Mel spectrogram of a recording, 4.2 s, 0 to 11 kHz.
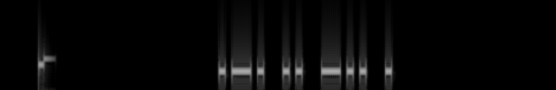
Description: Morse code, heard as a keyed tone, about 25 wpm, 700 Hz. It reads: RIDE
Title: Four Letter Words - 25wpm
